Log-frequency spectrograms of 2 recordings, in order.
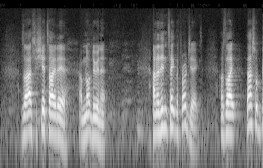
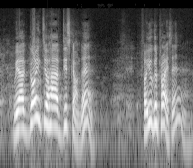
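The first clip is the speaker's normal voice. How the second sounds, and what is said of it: Put-on foreign accent. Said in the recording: “I do not know what this accent is”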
